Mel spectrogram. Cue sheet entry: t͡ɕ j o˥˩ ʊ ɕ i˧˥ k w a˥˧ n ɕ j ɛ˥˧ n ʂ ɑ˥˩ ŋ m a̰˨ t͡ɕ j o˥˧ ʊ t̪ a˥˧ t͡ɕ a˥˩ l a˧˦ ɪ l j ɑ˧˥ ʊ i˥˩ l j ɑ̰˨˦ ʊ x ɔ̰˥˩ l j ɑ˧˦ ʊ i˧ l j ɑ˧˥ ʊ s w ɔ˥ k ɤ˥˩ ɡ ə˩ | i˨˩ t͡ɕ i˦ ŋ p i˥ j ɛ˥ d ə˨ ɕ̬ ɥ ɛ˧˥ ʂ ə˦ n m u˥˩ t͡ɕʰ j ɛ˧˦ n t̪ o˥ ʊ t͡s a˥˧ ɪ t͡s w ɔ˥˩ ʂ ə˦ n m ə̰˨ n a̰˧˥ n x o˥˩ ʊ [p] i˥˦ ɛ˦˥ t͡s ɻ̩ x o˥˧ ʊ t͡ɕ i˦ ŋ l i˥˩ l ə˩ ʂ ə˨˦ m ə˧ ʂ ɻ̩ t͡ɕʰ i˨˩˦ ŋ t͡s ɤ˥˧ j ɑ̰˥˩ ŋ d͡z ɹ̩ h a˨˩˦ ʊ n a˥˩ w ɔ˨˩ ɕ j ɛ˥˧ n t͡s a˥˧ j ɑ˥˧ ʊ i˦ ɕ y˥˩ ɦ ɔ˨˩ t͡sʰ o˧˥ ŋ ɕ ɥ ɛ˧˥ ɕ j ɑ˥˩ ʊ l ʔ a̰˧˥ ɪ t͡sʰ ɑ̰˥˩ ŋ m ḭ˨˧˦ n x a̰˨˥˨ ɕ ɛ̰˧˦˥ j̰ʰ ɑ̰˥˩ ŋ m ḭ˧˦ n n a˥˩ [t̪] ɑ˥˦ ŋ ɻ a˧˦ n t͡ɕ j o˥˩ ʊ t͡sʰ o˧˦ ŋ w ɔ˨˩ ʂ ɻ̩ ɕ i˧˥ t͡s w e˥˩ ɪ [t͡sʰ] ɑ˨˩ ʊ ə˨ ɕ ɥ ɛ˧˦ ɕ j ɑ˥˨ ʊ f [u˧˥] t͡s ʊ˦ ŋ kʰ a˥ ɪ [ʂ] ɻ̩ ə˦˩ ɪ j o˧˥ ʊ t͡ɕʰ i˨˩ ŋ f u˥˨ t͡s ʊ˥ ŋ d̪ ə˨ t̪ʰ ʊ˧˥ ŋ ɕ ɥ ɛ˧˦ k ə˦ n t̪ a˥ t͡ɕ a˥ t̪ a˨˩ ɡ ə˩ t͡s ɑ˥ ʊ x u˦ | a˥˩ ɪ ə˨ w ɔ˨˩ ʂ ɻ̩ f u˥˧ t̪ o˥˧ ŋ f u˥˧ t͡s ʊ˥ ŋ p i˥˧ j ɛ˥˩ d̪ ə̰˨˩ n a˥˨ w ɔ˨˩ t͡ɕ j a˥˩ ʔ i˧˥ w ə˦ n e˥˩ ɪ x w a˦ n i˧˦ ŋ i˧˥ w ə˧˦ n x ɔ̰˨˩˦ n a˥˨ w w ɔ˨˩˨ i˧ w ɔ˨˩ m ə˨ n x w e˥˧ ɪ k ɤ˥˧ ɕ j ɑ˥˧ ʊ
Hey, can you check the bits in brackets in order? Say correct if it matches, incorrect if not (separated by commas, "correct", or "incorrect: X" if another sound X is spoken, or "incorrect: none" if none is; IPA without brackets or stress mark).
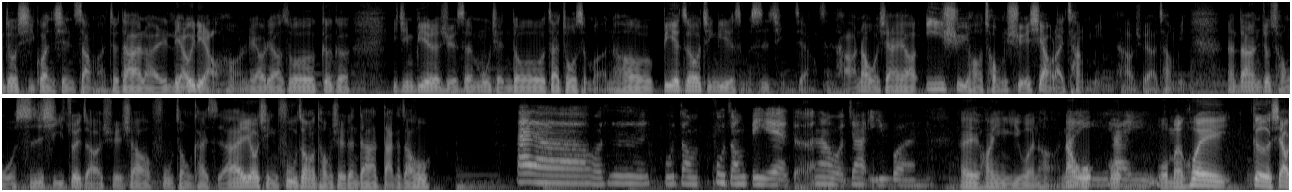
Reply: correct, correct, incorrect: t͡s, incorrect: u˥˩, correct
